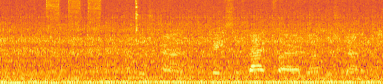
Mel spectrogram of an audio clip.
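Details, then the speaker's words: Chevy ramp truck running after a new distributor was fitted (module and coil tested earlier), jump-started, no throttle cable; steady, even idle with no knocks or misses. "so we finally got this beast running last night we had to put a new distributor in there"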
